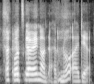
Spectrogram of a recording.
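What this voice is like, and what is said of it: Put-on German accent. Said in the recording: “That was my German accent.”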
